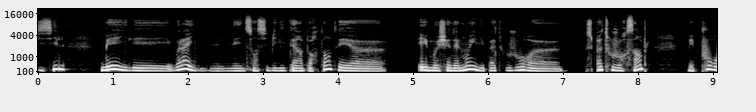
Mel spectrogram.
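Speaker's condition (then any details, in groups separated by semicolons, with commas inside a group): No condition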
